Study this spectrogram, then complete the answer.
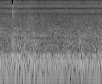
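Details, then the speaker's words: Samsung dryer after a drum felt seal repair, test run after reassembly: low, steady drum hum with only faint light taps and no rhythmic thumping or bumping; dryer now runs quietly and normally. "It's so nice to just hear quiet once again cuz that bumping was driving me nuts, guys."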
